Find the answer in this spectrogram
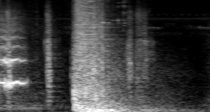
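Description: Cartoon sound effects: a car's tyre squeal cuts off as it skids to a stop, then a sudden loud crash about two-thirds of a second in, fading away over about a second.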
